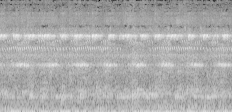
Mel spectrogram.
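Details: Jangkik crickets, a recording used against rats and for training songbirds: bright, high chirps repeat about one and a half times a second in a rhythmic pattern, backed by a softer, continuous lower trill.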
